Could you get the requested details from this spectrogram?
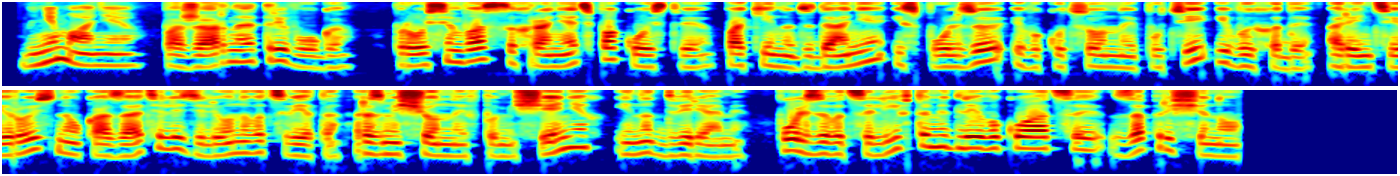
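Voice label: opoveshchenie pozharnaya trevoga ru en, fire alarm announcement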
